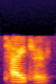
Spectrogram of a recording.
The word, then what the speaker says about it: titer: but also I had a specific question about the TETRA test. Is that how that's pronounced? – Titer. – Titer test.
